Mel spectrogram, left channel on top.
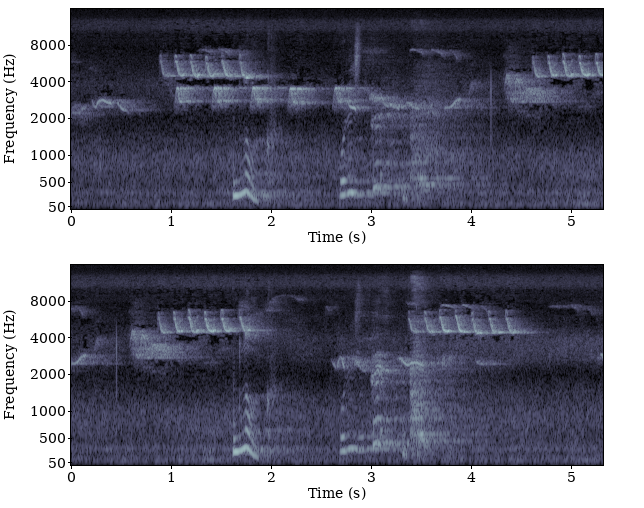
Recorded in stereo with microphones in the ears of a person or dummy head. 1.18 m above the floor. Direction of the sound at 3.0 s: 35° right (ahead or behind).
